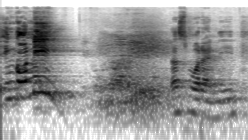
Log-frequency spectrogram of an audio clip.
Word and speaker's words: ngoni: Say it like this. Say ingoni.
